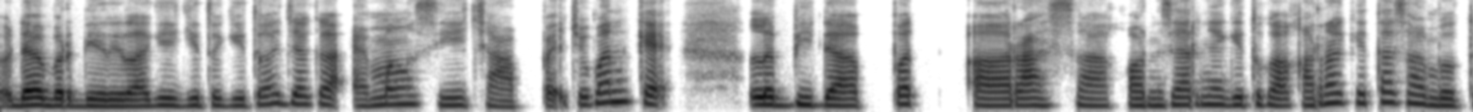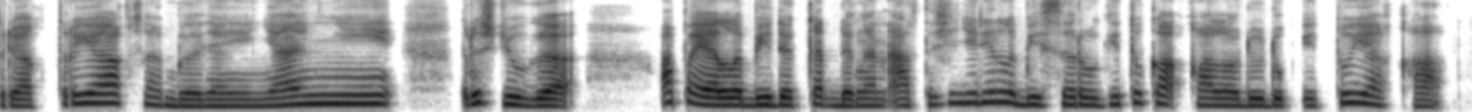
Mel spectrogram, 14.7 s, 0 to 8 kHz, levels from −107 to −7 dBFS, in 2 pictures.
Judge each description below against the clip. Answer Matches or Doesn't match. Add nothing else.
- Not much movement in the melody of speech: Doesn't match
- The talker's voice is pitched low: Doesn't match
